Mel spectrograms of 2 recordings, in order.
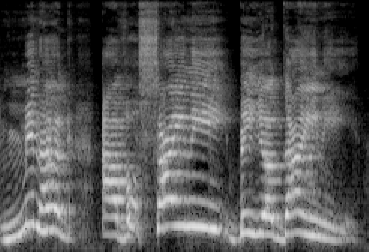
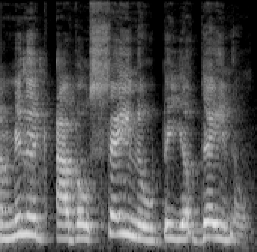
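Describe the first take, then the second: First: It is said in a Hungarian Yiddish accent. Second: It is said in a standard accent.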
